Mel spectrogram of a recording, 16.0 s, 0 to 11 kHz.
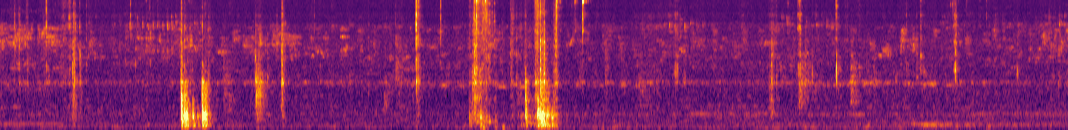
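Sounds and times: clicking and scraping metal parts: 6.2s - 8.9s.

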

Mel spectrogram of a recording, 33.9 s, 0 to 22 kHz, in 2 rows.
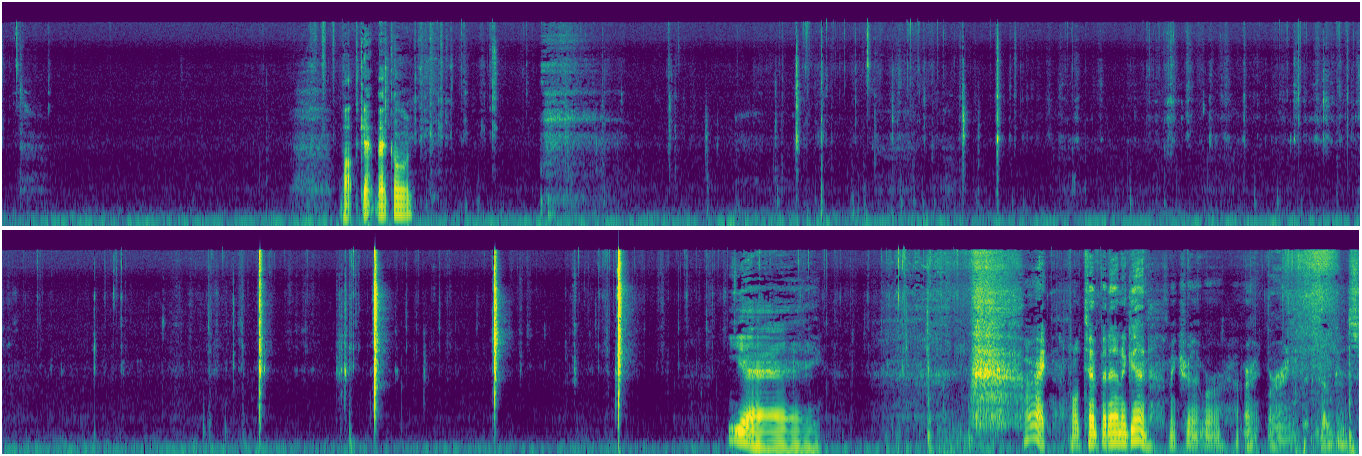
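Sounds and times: small plastic clicks and snaps: 21.1s - 25.5s.

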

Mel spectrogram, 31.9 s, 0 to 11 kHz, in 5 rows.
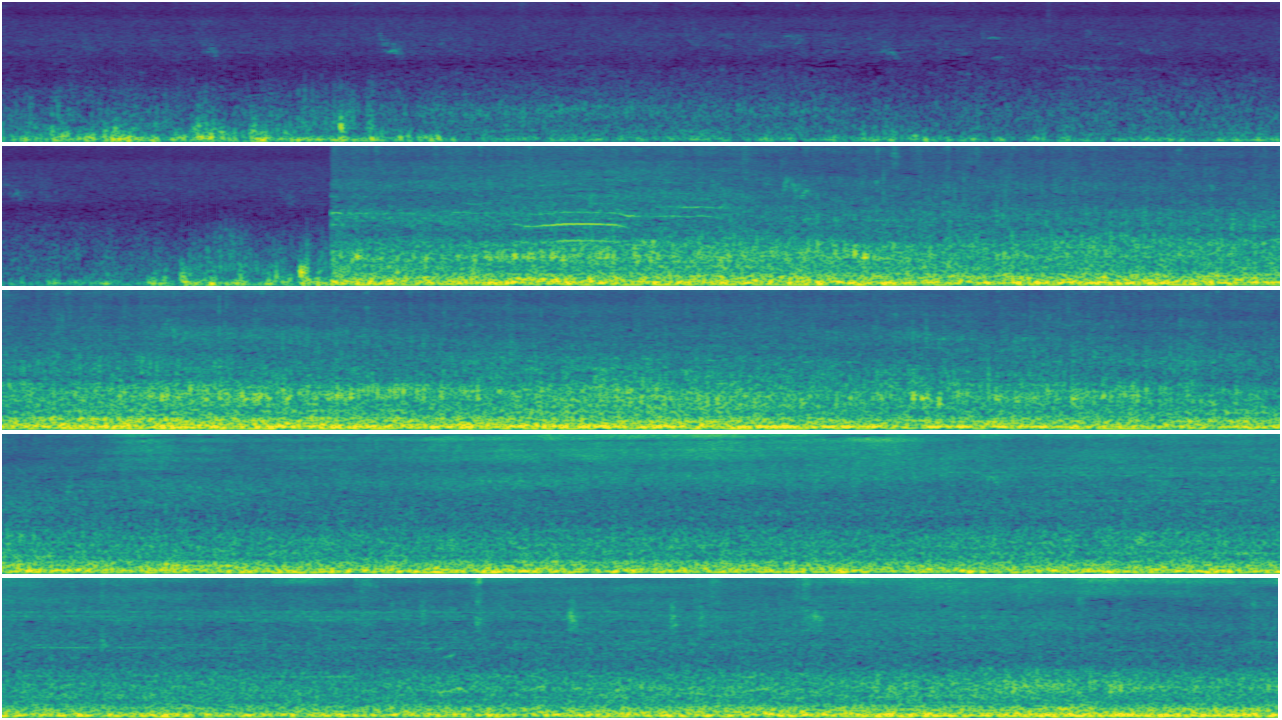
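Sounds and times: vehicle rumbling: 8.0s - 31.9s.

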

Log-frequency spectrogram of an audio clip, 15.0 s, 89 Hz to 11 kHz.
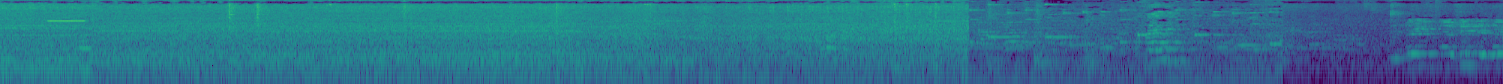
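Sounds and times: fire truck ladder machinery running: 0.0s - 9.7s.

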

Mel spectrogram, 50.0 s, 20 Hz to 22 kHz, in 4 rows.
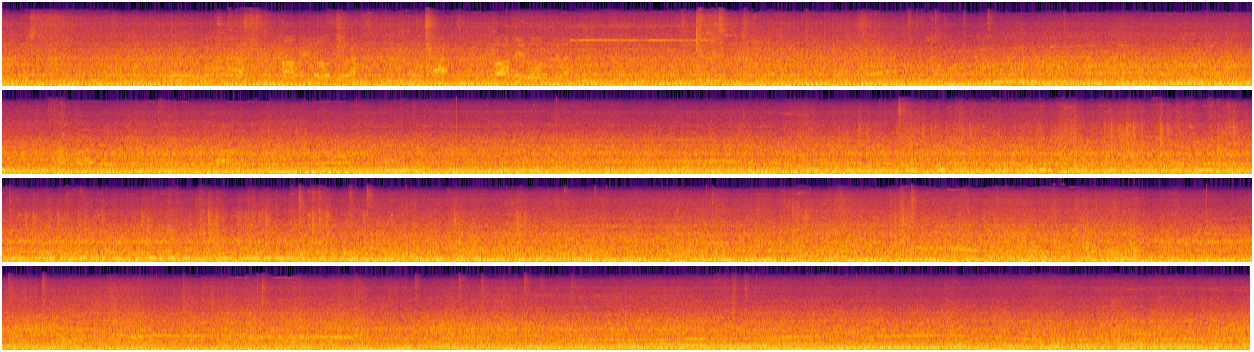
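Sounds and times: bus diesel engine running: 0.0s - 49.9s
road noise: 0.0s - 49.9s.

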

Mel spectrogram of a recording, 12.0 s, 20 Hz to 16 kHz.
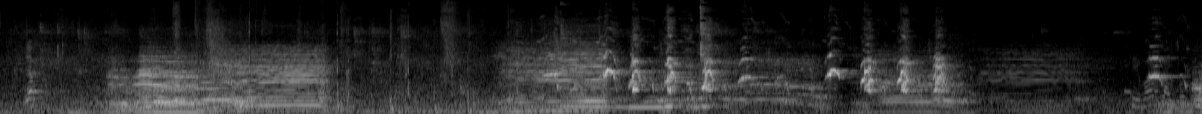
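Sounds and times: cattle mooing: 1.0s - 3.4s, 4.9s - 10.9s.

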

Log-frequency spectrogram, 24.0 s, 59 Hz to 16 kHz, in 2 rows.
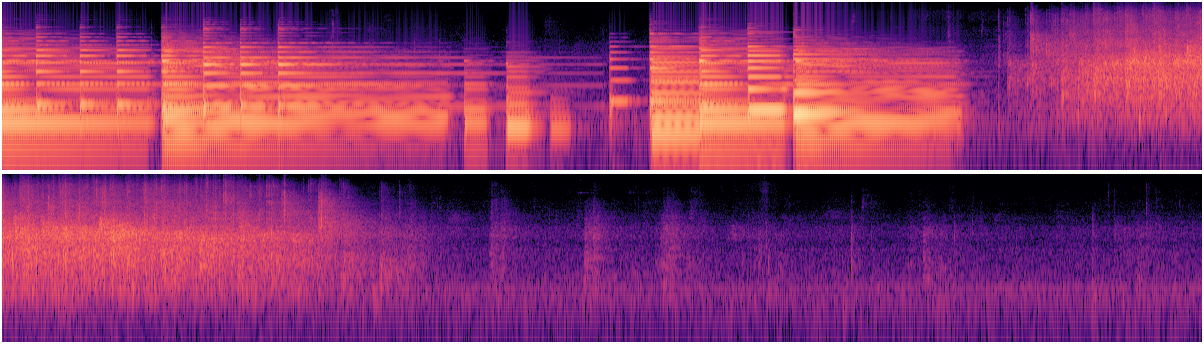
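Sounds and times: piano chords: 0.0s - 9.7s
audience applauding: 10.0s - 16.0s.

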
